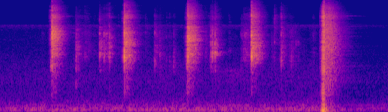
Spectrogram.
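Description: A toy cap gun fires five sharp, loud snapping bangs at a fairly steady pace, each with a short crackling tail, over low background rumble.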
